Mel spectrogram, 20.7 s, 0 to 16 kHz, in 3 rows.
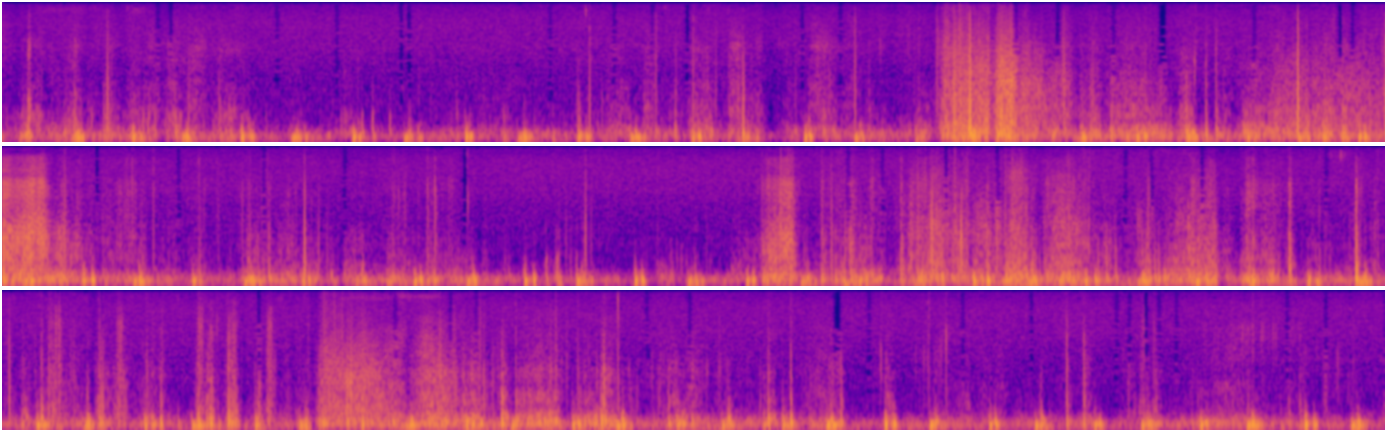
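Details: Heart sounds recorded while walking around at home: quick heartbeat thumps around 110 a minute, mixed with rubbing and movement noise from walking.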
